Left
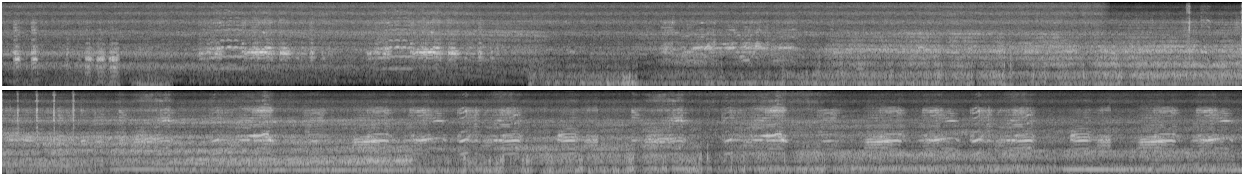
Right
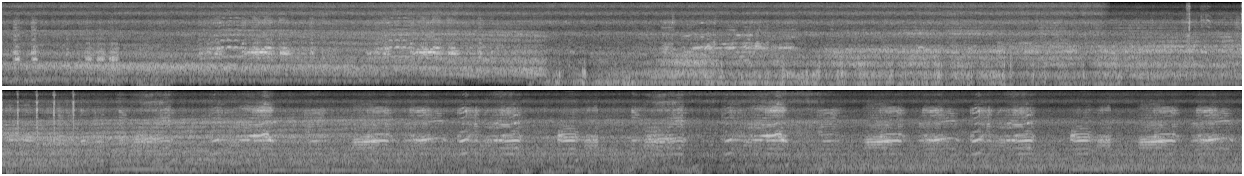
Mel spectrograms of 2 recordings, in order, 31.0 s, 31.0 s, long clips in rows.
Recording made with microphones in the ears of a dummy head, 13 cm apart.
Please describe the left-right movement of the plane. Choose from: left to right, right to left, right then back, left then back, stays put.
right to left.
